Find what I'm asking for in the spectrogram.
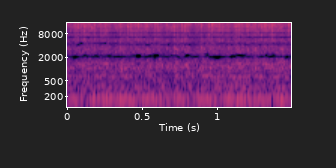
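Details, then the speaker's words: Loaded Ford F600 grain truck idling: dull uneven ticking over low rumble; owner suspects valve train noise, oil found milky. Cause not confirmed. "She's got either some valve train noise or she's gonna blow up. I can't reach the throttle. Yeah, she doesn't sound good at all."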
